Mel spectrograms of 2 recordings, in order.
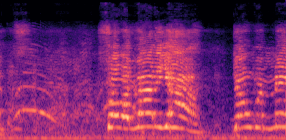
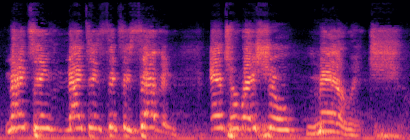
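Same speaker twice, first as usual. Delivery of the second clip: rally speech; 3 semitones higher than usual. Acted. Rally call to action, shouted.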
